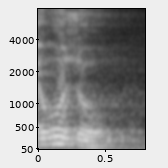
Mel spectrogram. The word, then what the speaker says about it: roseaux: les roseaux roseaux القصب roseaux طبعا لسه أنا برضه نطقها يا أولاد نطقتها زد autrefois Rami prend son fusil et tire sur les roseaux.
